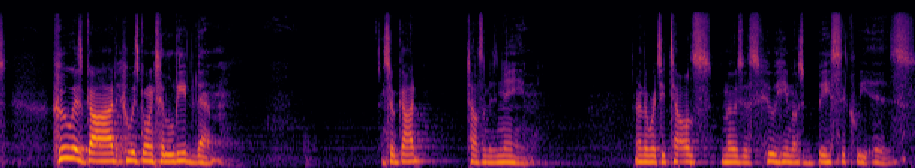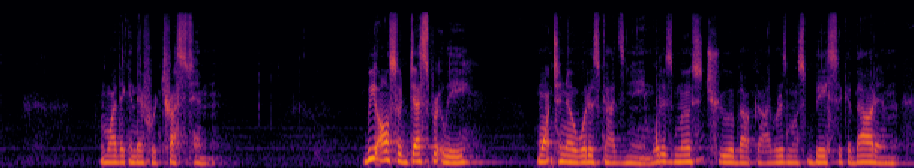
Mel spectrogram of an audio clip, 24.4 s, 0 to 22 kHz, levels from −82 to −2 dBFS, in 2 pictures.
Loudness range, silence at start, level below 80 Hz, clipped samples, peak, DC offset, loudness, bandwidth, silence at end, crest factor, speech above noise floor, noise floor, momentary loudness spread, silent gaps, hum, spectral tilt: 9 LU; 0 s; -66 dBFS; under 0.1%; -10 dBFS; under 0.1%; -29 LUFS; 16 kHz; 0 s; 20 dB; 38 dB; -66 dBFS; 13 LU; none; none; -5.5 dB/octave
